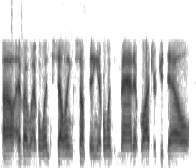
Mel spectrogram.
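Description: Over a narrow, tinny phone connection, a man talks as a radio interview guest. He is chatty and emphatic, rambling through his answers in a mid-pitched, dry-sounding voice. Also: level tone, quick pace, dry recording. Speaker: sports columnist, show guest. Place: calling from a car.

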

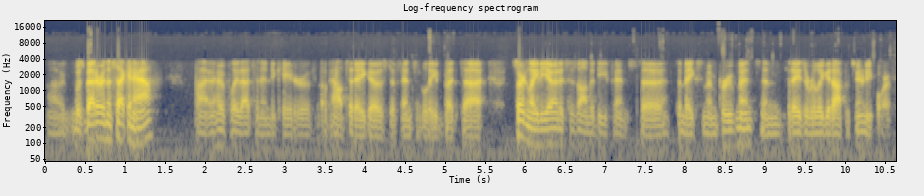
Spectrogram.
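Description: Man, low voice, dry close sound, slightly muffled, conversational sports analysis. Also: fast, no room sound. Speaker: radio play-by-play guest.

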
